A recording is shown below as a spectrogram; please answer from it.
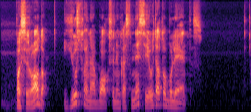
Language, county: Lithuanian, Utena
